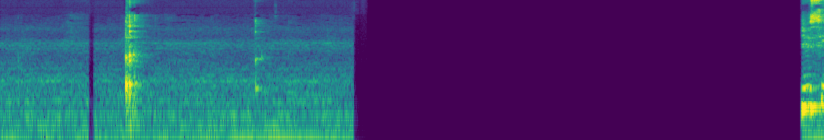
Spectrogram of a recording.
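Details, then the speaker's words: Ordinary belch after chugging soda, filmed to show the upper esophageal sphincter opening: a short burp in a quiet room, then a second fainter one; burp. "By popular request, I'm going to be chugging some soda and burping. Let's see what it looks like when you burp."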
